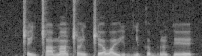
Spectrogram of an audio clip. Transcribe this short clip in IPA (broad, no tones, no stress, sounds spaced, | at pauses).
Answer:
ǁ e ʎ ǁ a m ã ǁ ə̃ ʎ ǁ ɪ lˠ e j i b ʎ ə k ə b r ə̃ k ɪ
